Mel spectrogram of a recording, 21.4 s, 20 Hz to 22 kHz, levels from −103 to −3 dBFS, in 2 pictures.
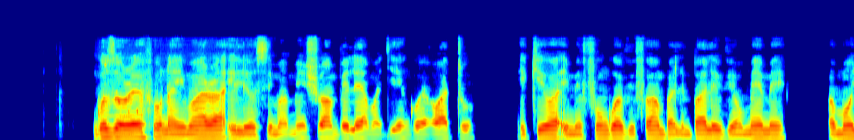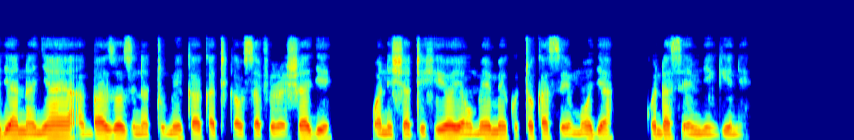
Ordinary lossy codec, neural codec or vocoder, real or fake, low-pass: MP3, 64 kbps; none; real; 7.2 kHz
